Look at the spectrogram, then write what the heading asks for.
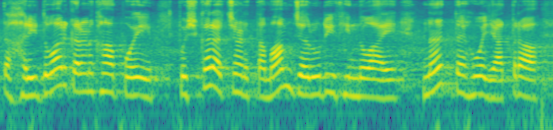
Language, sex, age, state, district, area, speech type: Sindhi, female, 30-45, Rajasthan, Ajmer, urban, spontaneous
